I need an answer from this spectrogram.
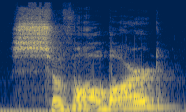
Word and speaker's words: Svalbard: archipelago of and i'm going to try and pronounce this the best i can it's svalbard it's about halfway between mainland norway and the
